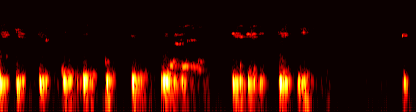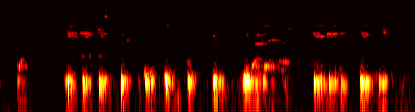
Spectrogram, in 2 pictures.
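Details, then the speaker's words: Example recording played during a pediatric respiratory illness webinar: rapid runs of repeated coughs, so hard that a deep breath can't be taken, with brief high-pitched indrawn breaths between bursts: whooping cough (pertussis) paroxysms. "Yeah, basically it's that paroxysm of cough. Kind of like when you're choking on something and you're just coughing so hard that you can't even get in a deep breath."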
